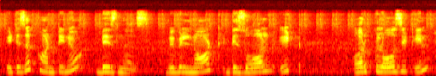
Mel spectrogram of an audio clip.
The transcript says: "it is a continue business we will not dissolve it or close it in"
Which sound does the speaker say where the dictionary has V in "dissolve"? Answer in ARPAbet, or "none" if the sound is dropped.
V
